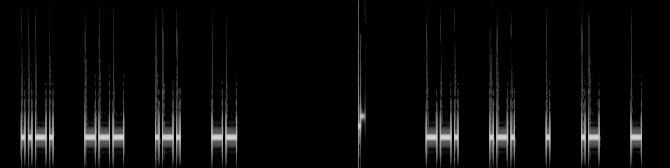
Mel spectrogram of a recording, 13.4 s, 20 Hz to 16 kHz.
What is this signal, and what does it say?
Morse code, heard as a keyed tone, about 17 wpm, spaced as for 10 wpm, 700 Hz. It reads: FORM GREAT
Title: 3x Character Spacing - Top 200 Words - 17wpm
